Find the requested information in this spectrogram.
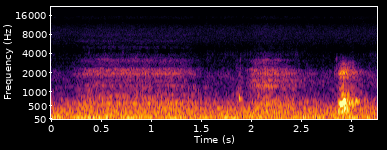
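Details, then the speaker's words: Health assessment: stethoscope auscultation of a male patient's back during deep breaths; soft airy rushes of two slow deep breaths ending louder, no wheeze or crackle, symmetric breathing: normal breath sounds. "another one okay seems to have normal breath sounds and normal symmetry when he's breathing um don't feel any abnormalities in his back"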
